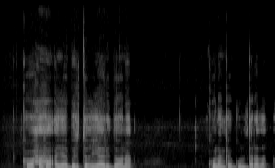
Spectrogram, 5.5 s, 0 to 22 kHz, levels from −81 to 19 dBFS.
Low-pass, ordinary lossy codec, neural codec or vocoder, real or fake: none; none; none; real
